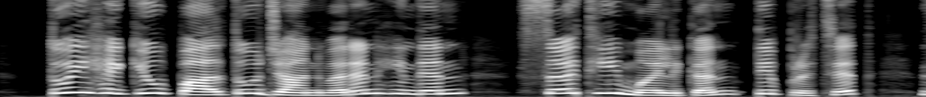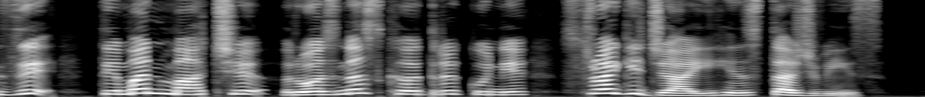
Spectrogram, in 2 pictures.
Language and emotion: Kashmiri, neutral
